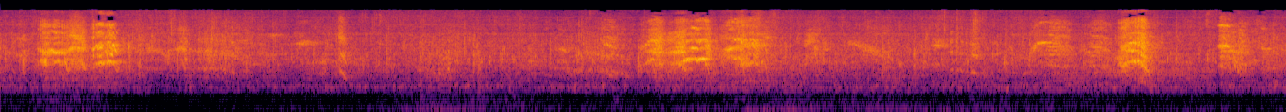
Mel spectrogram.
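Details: Conures eating mealworm egg food give harsh, raspy squawks in short bursts, a few seconds apart, with softer chatter in between.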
